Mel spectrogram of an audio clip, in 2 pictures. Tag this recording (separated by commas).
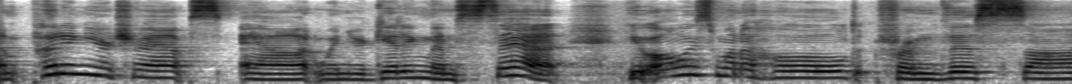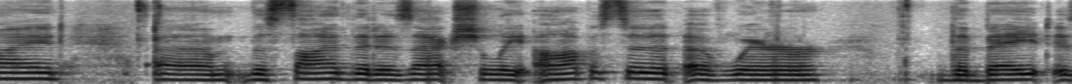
Speech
